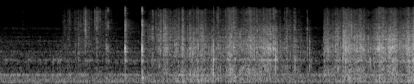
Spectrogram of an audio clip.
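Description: Wax paper and a plastic bag crinkling and rustling as shredded cheese is tipped from the paper into the bag, with two sharp clicks shortly after a second in and the rustling loudest near the end.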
